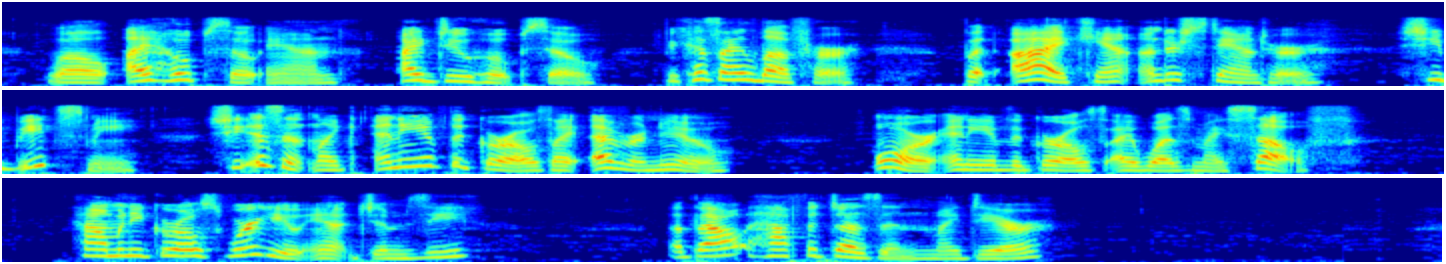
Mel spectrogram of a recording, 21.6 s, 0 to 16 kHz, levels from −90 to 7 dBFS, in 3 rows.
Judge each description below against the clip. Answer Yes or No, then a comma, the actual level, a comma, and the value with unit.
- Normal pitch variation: No, wide, 7.5 semitones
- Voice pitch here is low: No, high, 230 Hz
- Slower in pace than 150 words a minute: Yes, average, 140 wpm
